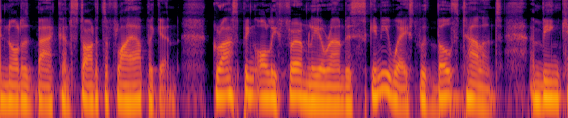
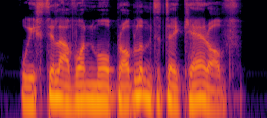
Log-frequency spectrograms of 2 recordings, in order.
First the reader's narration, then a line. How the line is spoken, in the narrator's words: rumbled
